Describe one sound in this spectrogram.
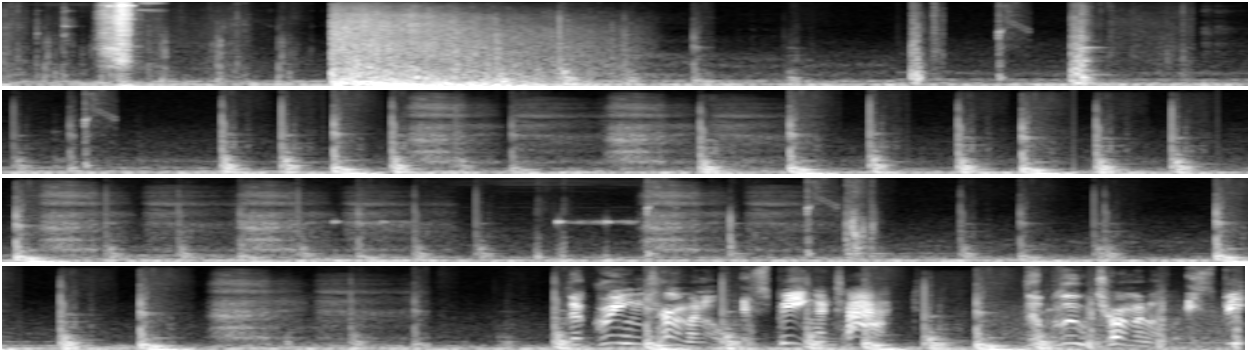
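Footsteps clank quickly on metal stairs and floors.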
